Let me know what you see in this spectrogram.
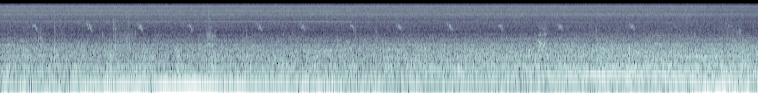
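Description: A small bird chirping, a short high note repeated about twice a second, over a low street rumble. A low steady hum comes in for a couple of seconds near the end.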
